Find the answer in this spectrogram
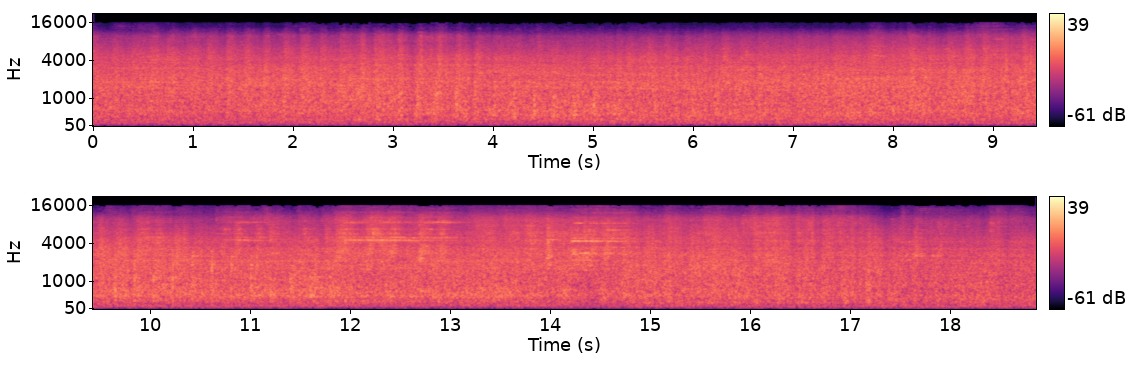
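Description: Double-stack intermodal container cars of a freight train rolling past, a steady rumble with repeated wheel clicks over the rail. About two-thirds of the way through, high-pitched wheel squeal rises over it for a few seconds.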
